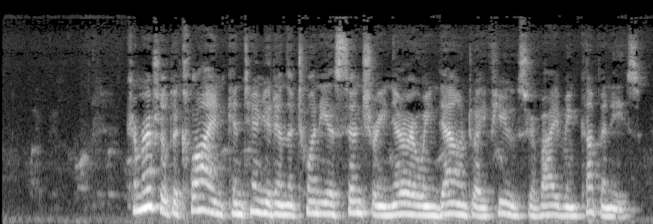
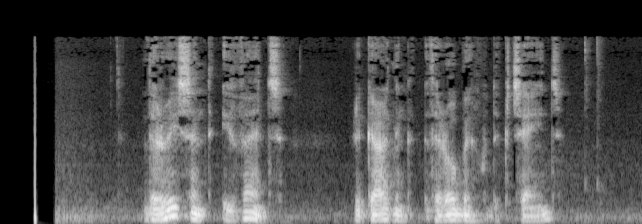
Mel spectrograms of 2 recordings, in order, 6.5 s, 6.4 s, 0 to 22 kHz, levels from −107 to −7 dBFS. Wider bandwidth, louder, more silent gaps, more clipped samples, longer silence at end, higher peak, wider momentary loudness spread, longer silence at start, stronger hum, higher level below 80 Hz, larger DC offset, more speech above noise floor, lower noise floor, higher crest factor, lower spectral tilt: first, 13.5 kHz vs 11.5 kHz; first, -18 LUFS vs -21 LUFS; neither; neither; second, 0.15 s vs 0.55 s; about the same, -2 dBFS vs -2 dBFS; second, 6 LU vs 14 LU; first, 0.8 s vs 0.35 s; neither; second, -50 dBFS vs -38 dBFS; neither; first, 37 dB vs 33 dB; about the same, -54 dBFS vs -53 dBFS; about the same, 16 dB vs 20 dB; first, -6.5 dB/octave vs -4.5 dB/octave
